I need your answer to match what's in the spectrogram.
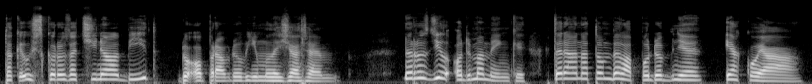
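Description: Woman audiobook reader, expressive storytelling, close dry recording. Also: medium pitch, clean tone, no room sound. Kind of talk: storybook narration in first person.

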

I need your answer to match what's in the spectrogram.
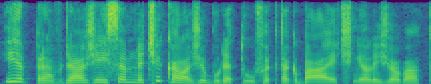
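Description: A woman's voice: on the low side, darkish tone, no echo, natural voice. Doubtful, careful mum in a storybook, as a woman reads her. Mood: thoughtful. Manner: doubtful, thoughtful. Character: doubtful, cautious mother.

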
